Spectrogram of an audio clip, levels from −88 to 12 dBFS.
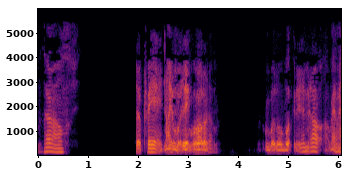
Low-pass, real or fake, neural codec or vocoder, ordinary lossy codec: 5.4 kHz; fake; autoencoder, 44.1 kHz, a latent of 192 numbers a frame, MeloTTS; MP3, 24 kbps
